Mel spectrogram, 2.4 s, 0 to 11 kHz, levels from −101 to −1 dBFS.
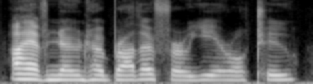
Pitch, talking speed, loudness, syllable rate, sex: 180 Hz, 255 wpm, -20 LUFS, 5.2 syllables/s, female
